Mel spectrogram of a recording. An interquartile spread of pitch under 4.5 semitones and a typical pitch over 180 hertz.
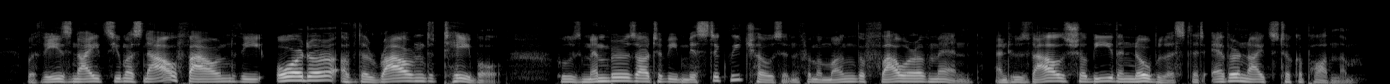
No: average, 4.1 semitones; low, 130 Hz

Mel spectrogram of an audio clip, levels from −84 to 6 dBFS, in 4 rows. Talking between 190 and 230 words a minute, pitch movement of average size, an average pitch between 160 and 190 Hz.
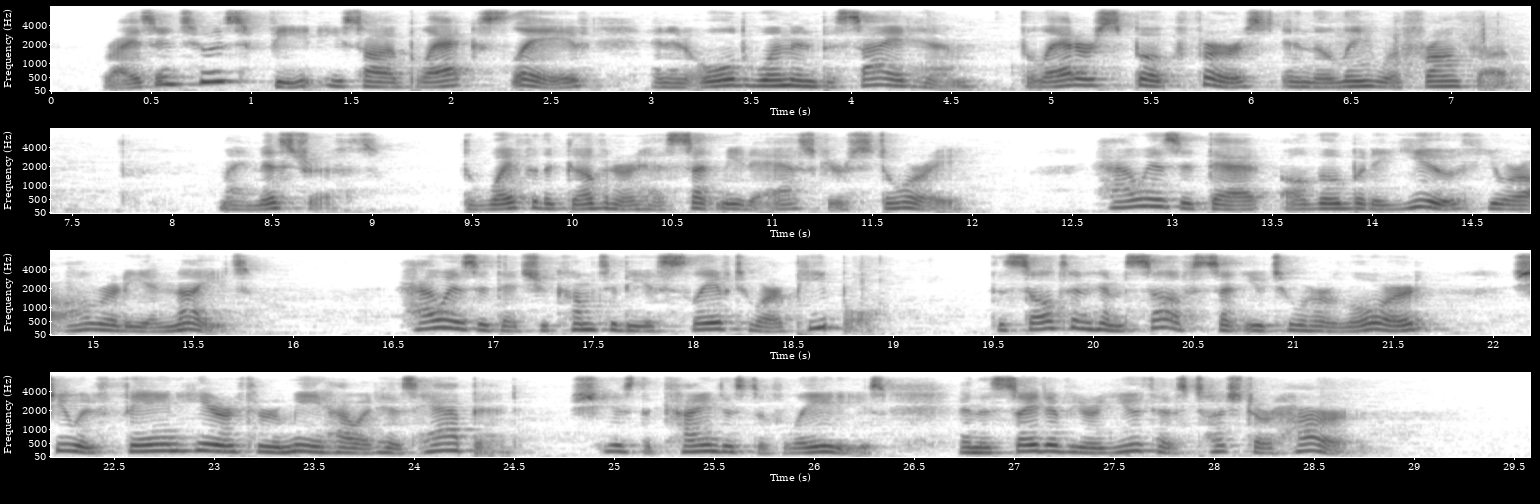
Yes: average, 195 wpm; average, 4.1 semitones; medium, 185 Hz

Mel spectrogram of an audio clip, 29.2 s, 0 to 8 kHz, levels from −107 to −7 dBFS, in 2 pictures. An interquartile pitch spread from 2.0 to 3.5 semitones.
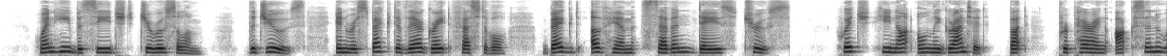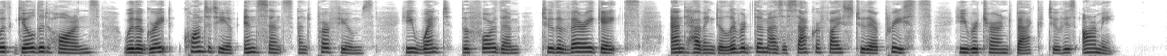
Yes: average, 2.7 semitones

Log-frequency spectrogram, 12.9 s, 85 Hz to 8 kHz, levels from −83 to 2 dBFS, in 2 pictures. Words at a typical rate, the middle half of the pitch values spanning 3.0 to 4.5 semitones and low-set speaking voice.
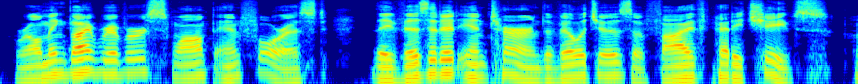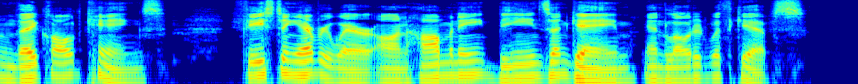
No: average, 145 wpm; average, 4.9 semitones; low, 125 Hz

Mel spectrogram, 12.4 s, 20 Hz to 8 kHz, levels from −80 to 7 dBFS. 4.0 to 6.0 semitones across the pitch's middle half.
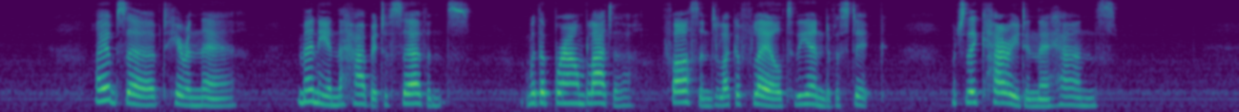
Yes: average, 4.7 semitones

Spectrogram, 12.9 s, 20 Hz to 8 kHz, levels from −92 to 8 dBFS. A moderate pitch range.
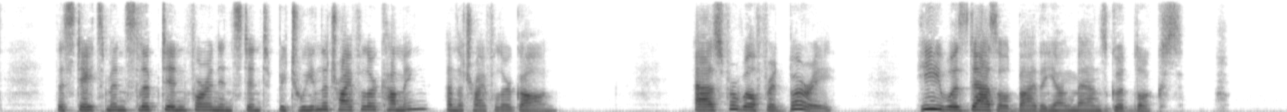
Yes: average, 3.7 semitones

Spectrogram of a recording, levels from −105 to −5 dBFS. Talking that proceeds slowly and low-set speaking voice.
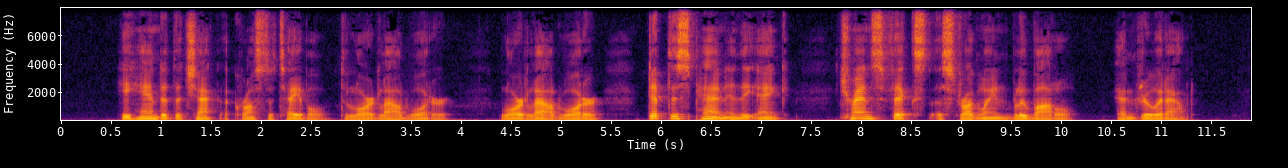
Yes: slow, 130 wpm; very low, 80 Hz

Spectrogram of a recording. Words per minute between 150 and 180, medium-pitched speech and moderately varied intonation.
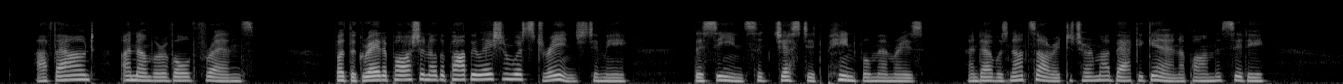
Yes: average, 160 wpm; medium, 175 Hz; average, 3.9 semitones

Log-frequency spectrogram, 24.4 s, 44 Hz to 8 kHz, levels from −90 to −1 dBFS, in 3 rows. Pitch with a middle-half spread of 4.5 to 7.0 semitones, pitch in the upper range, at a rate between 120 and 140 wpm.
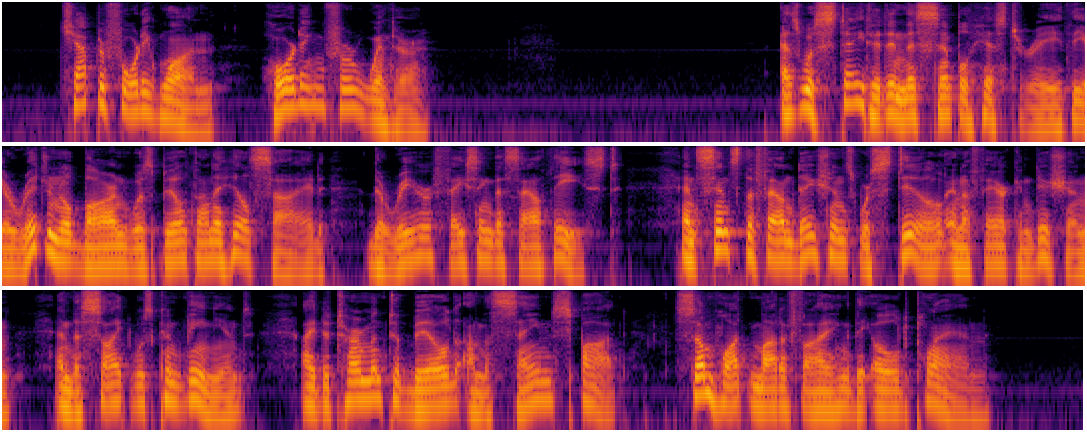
No: wide, 5.5 semitones; low, 110 Hz; slow, 135 wpm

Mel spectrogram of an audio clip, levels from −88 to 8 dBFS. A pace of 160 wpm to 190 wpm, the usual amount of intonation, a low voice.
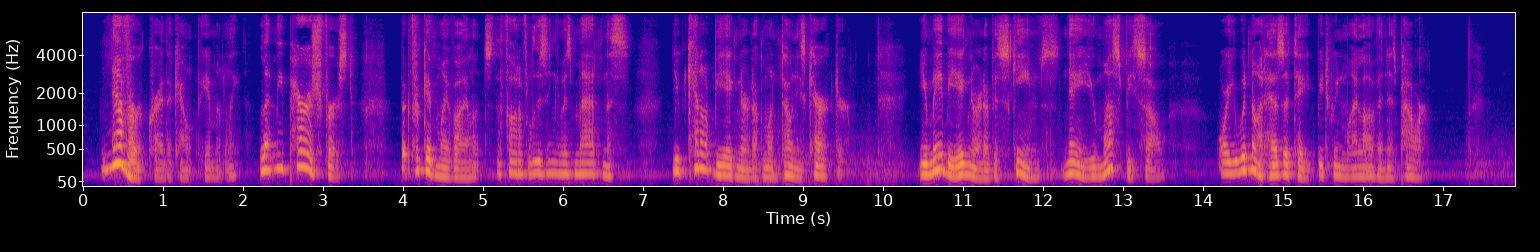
No: average, 165 wpm; wide, 5.9 semitones; low, 130 Hz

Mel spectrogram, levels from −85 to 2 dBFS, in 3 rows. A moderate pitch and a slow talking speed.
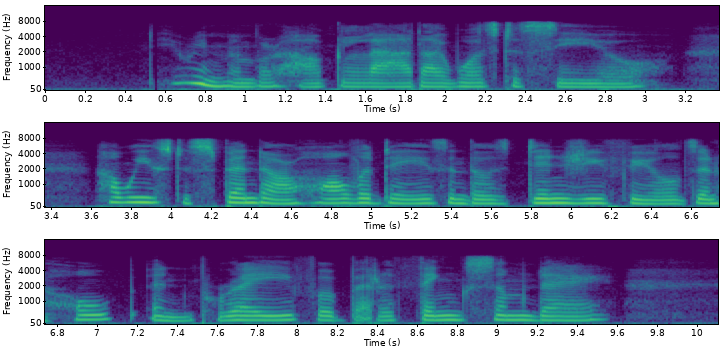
No: medium, 180 Hz; average, 185 wpm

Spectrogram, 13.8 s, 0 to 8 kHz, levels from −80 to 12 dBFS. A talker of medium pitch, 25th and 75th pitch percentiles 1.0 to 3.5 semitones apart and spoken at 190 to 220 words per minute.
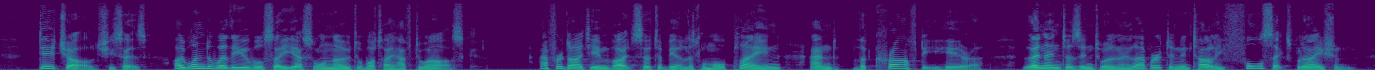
No: medium, 150 Hz; average, 4.8 semitones; average, 200 wpm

